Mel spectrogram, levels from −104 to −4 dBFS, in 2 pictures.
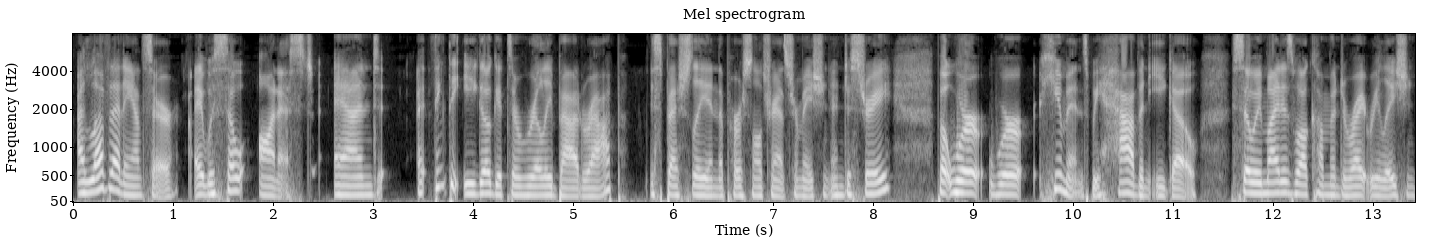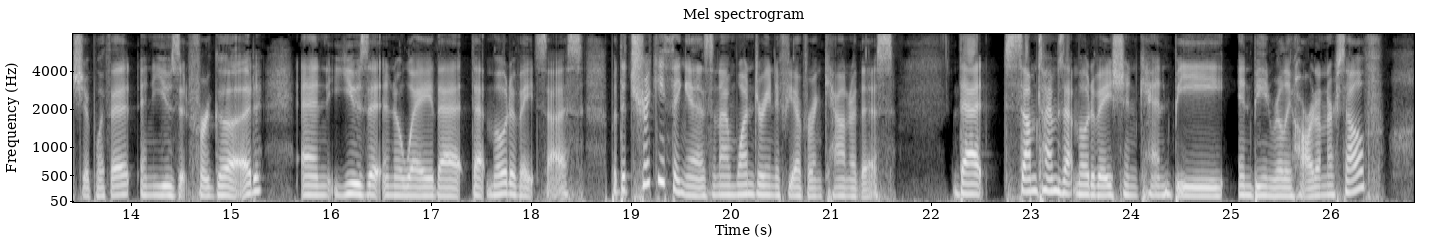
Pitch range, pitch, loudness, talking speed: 150-180 Hz, 160 Hz, -19 LUFS, 185 wpm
